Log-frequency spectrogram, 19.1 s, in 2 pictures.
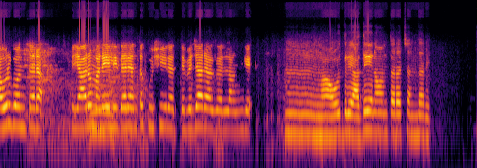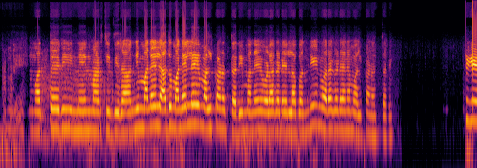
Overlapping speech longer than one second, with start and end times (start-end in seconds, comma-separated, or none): none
